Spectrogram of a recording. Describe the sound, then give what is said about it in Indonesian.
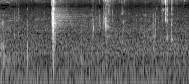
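A few crisp crunching bites into soft bread with crunchy mung beans and black sticky rice in coconut milk broth, sharp isolated snaps with quiet gaps between them. “campuran teksturnya enak, rotinya empuk ya, kemudian kacang hijaunya beserta juga ketan hitamnya itu crunchy gitu”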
